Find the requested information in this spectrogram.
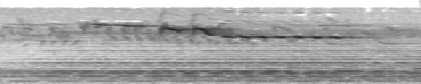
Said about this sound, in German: Fast zeitgleich kommt eine alte Bekannte angeflogen. Die Blaumeise. Sie flattert vor dir in der Luft und fängt an, ihr magisches Zwitschern in deine Richtung auszusenden.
